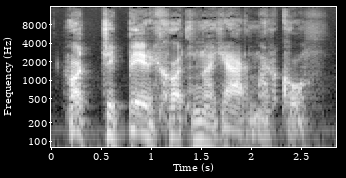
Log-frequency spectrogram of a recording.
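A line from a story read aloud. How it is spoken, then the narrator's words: Old man's snort. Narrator (Russian): хмыкнул дед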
